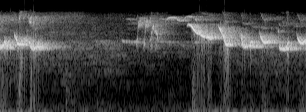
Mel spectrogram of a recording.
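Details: Oriental magpie-robin delivering a short full-roll 'tembak' burst for training other birds: clear whistled notes fading, then a strong falling whistle and rapid warbled phrases.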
